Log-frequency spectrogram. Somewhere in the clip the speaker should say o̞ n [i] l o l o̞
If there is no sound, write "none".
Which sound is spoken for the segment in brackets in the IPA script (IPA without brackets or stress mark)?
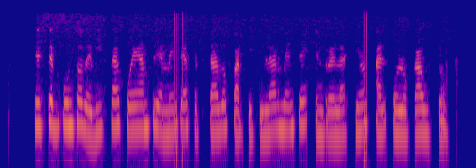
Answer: a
